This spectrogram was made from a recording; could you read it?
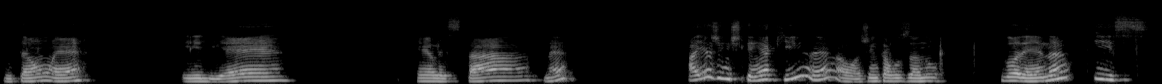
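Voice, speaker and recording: A woman's voice: deep voice, animated, takes it slowly, long pauses, mellow, lo-fi sound. A woman with a Brazilian Portuguese accent teaching an English grammar lesson, patient and explanatory, often checking in with tag questions.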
